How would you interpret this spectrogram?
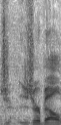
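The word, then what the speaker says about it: Gerbz: It's a G-E-R B-Z. B-Z? Yeah. Yeah, it's French. Okay. It's pronounced Gerbel, though.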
